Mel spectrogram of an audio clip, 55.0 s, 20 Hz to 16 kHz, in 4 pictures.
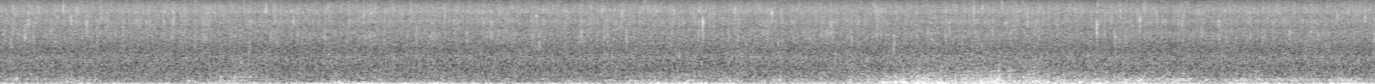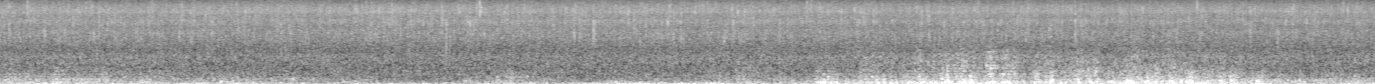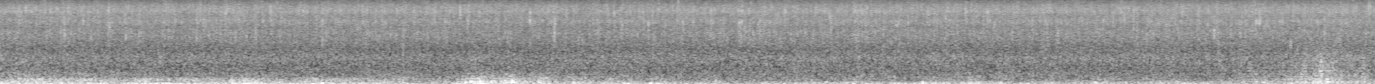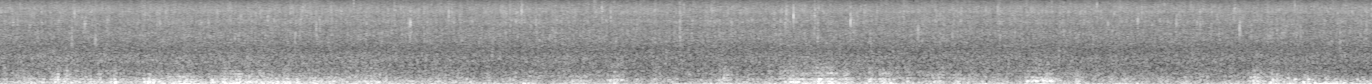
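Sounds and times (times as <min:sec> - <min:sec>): heavy rain: 0:00.0 - 0:54.9.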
